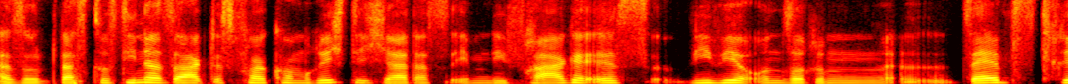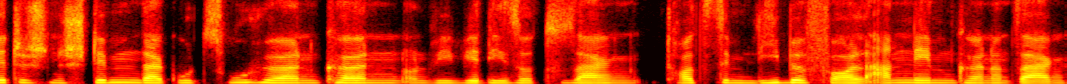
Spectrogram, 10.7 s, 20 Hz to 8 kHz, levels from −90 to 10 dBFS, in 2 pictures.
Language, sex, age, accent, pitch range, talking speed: German, female, 20-39, German, 180-205 Hz, 185 wpm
